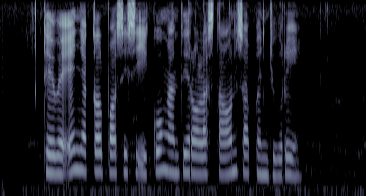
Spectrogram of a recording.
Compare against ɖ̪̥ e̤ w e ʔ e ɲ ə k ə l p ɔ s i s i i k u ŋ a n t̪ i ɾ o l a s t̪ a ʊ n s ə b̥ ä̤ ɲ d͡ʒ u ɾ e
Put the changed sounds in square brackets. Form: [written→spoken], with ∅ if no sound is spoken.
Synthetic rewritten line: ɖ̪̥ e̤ w e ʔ e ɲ ə k ə l p [ɔ→o] s i s i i k u ŋ a n t̪ i ɾ o l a s t̪ a ʊ n s [ə→a] b̥ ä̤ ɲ d͡ʒ u ɾ e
